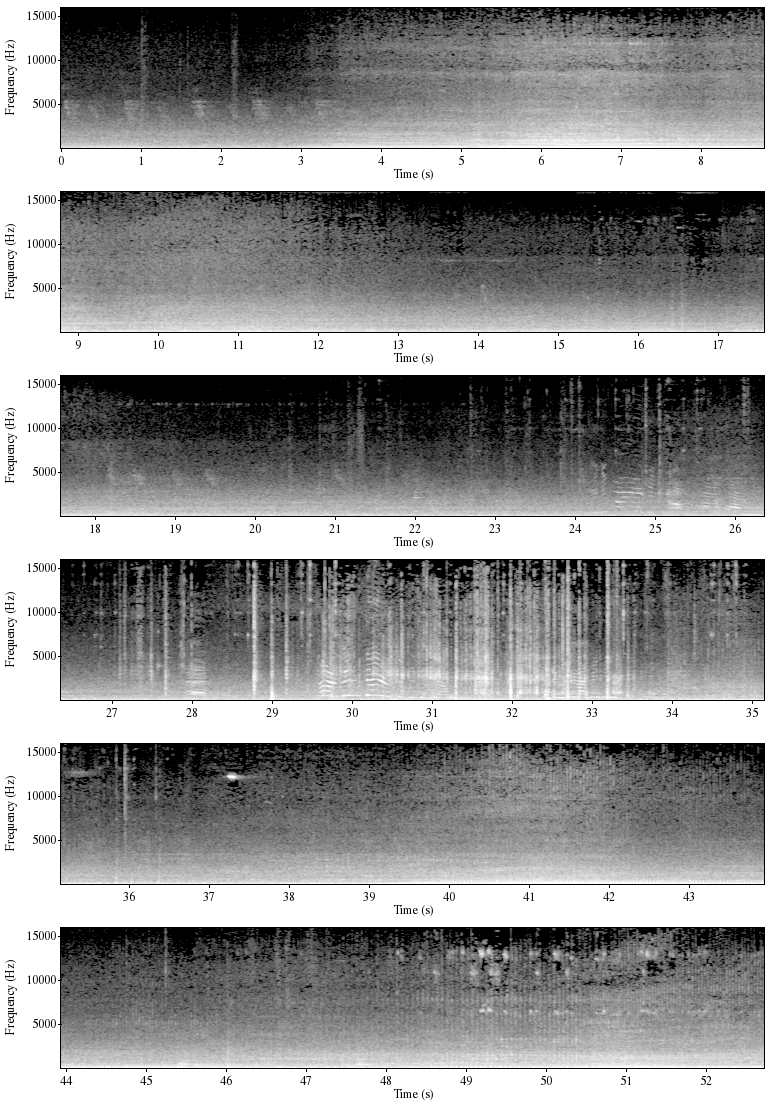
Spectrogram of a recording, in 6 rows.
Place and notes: Μιχαήλ Καραολή, Ξάνθη, Ελλάδα - Mpaltatzi Square/ Πλατεία Μπαλτατζή 19:45
Mild traffic, people passing by, talking.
